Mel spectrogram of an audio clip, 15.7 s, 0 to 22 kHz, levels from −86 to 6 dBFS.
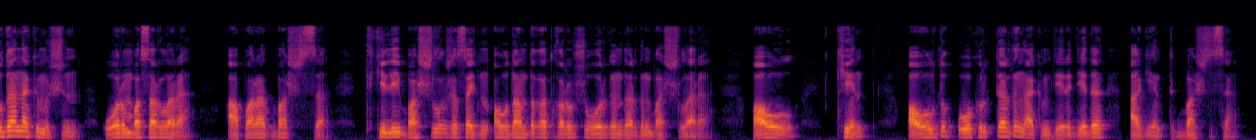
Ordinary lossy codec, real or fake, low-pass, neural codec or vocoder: none; real; 9.9 kHz; none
